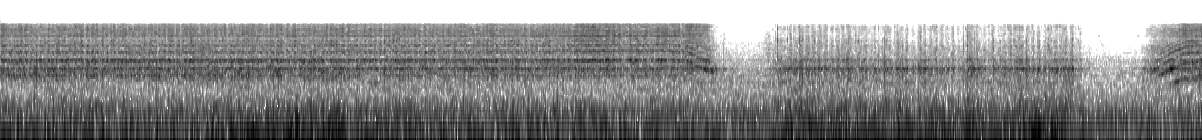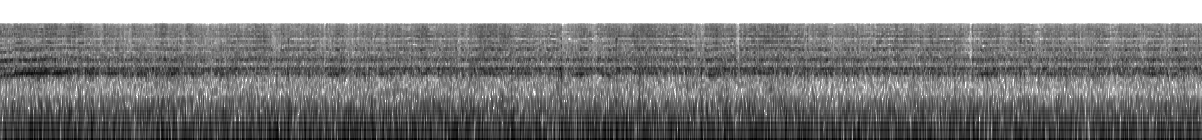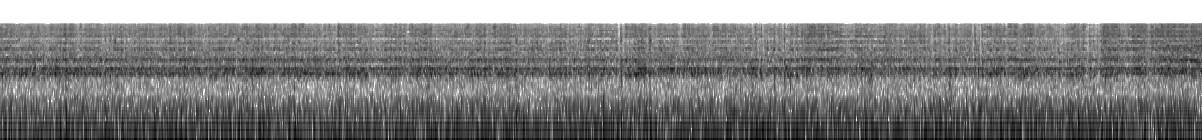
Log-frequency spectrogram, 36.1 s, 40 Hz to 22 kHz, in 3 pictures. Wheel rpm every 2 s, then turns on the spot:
190, 190, 190, 130, 30, 50, 180, 210, 210, 210, 210, 220, 210, 210, 210, 220, 210, 210.
6-10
